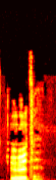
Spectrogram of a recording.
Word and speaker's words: Odense: He told me how to say it. So it's O-H. Oh. It's more like a ooh. And then Den, D-E-N. Yeah. But you say it more like then. Oden. Ooh. Uden.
